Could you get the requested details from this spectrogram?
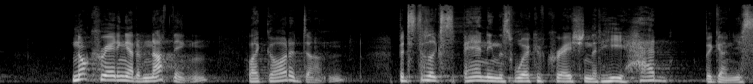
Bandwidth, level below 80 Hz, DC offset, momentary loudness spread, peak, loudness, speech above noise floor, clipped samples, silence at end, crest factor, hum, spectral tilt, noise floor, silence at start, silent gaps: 17.5 kHz; -66 dBFS; under 0.1%; 13 LU; -2 dBFS; -21 LUFS; 37 dB; under 0.1%; 0 s; 20 dB; none; -5 dB/octave; -57 dBFS; 0.75 s; none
